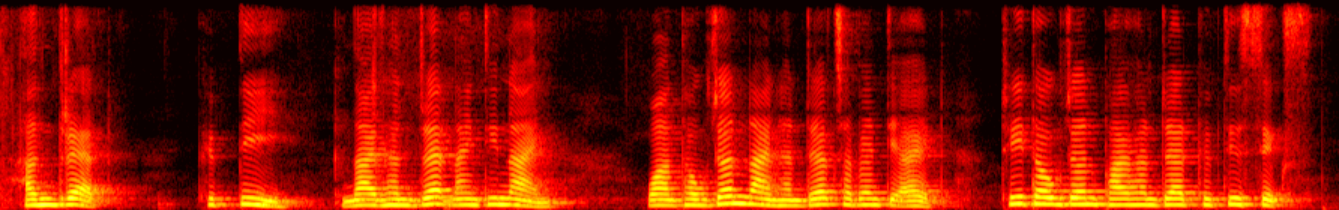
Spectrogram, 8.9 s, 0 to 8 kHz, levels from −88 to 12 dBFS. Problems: none marked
